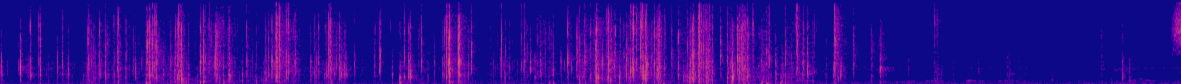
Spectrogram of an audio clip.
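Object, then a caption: Plastic candy bag. A full share-size bag of peanut M&M's in plastic film is crinkled and shaken in the hands, partly close to the camera. Dense, bright crinkling and crackling bursts fill the first six seconds, then thin out into sparse, quieter crackles toward the end.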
